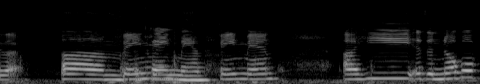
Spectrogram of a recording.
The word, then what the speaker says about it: Feynman: Feynman.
